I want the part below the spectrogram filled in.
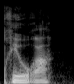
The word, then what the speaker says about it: Priorat: Men hvis du så kigger på et rigtig kendt område, Priorat, eller det staves faktisk Priorat, men jeg tror, katalanerne de udtaler det for Priorat.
